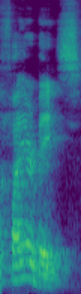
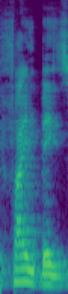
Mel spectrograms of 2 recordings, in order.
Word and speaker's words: Firebase: Para alcançar essa proesa, eu vou usar um serviço do Google chamado Firebase. No primeiro vídeo eu disse Firebase, mas a pronúncia certa é Firebase.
